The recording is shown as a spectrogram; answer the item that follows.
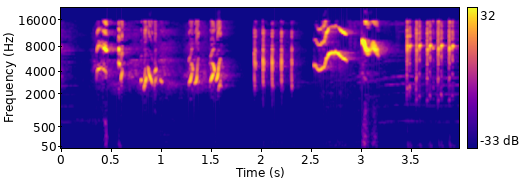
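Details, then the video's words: Steady song of an anis kembang (orange-headed thrush) used for training songbirds: chattery buzzy phrases, a series of dry clicking notes, a high wavering whistle and a fast final rattle of ticks. "Anis Kembang Pastol Dengan Suara anis Kembang Mapan"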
